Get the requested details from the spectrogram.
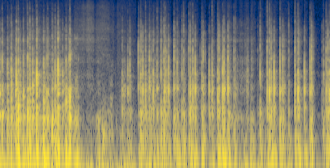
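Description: A palm and fingertips tap rapidly on the top and sides of a cardboard tissue box. The taps are dull, short, low-heavy thuds with almost no ring, with a brief quieter, hissier pause just after the first second. The tapping then resumes in a quick, uneven rhythm until the end.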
